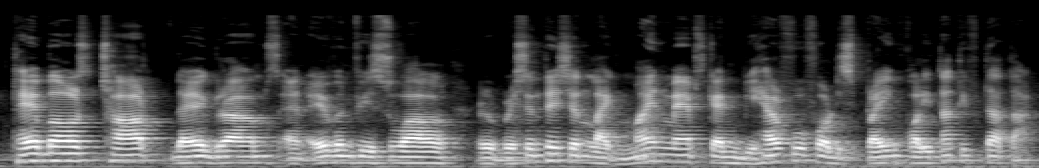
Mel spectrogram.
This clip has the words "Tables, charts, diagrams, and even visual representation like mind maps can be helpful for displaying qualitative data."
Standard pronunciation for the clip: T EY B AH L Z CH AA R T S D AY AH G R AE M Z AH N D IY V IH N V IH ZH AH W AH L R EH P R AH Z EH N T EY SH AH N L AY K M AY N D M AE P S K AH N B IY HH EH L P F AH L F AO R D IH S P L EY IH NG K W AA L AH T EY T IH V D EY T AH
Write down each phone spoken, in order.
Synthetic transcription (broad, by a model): T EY B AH L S CH AA R T D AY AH G R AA M S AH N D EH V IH N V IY S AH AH L R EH P R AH S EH N T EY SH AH N L AY K M AY N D M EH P S K AH N B IY HH EH L P F AH L F AO R D IH S P L EY IH NG K W AA L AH T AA T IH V D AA T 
